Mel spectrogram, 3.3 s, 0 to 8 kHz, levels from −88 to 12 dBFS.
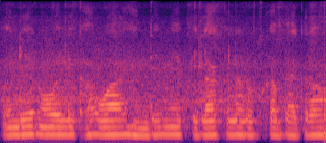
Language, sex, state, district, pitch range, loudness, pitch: Hindi, male, Chandigarh, Chandigarh, 110-115 Hz, -17 LUFS, 115 Hz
